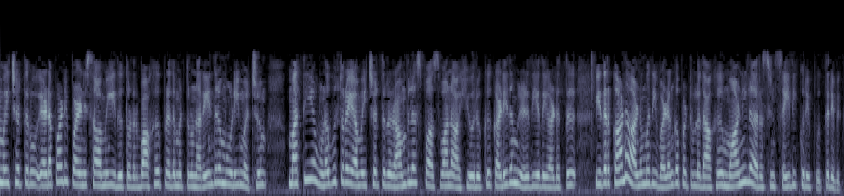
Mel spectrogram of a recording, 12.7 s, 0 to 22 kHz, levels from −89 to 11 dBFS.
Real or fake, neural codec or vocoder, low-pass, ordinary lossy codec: real; none; 7.2 kHz; none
